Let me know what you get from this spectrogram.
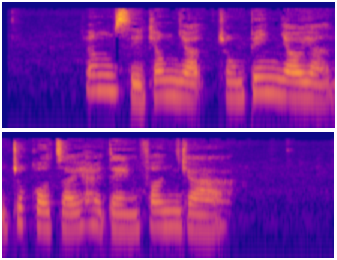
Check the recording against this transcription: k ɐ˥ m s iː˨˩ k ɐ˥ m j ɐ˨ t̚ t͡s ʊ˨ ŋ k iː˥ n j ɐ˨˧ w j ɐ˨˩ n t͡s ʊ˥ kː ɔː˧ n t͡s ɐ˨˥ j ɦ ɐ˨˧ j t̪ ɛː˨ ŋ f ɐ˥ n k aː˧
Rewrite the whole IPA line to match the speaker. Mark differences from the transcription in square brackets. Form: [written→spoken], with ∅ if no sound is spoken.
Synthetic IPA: k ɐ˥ m s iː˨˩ k ɐ˥ m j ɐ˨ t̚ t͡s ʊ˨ ŋ [k→p] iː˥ n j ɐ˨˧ w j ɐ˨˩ n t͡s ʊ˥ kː ɔː˧ [n→∅] t͡s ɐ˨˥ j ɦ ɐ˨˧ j t̪ ɛː˨ ŋ f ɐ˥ n k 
